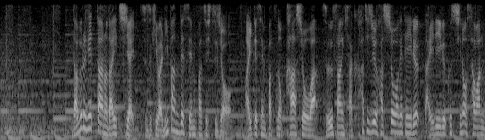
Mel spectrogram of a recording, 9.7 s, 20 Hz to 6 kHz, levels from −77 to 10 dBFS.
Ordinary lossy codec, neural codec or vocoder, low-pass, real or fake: AAC, 48 kbps; none; 5.4 kHz; real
